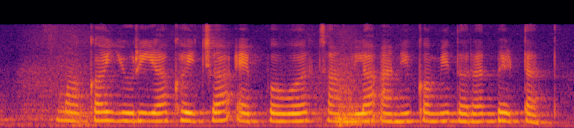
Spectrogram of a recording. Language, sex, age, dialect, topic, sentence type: Marathi, female, 18-24, Southern Konkan, agriculture, question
